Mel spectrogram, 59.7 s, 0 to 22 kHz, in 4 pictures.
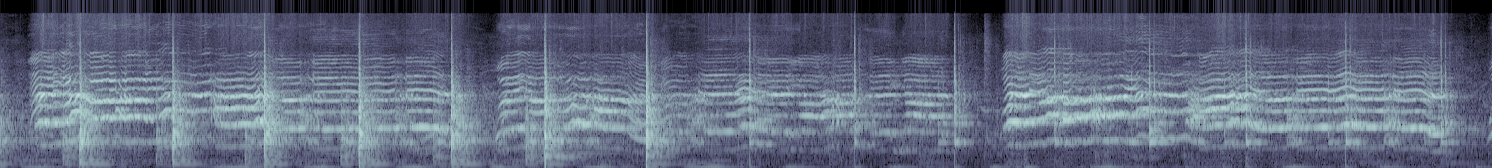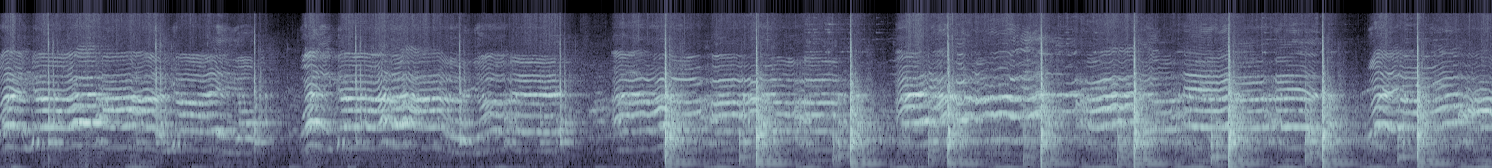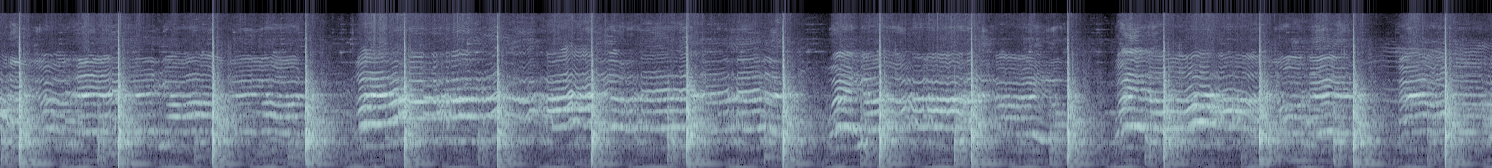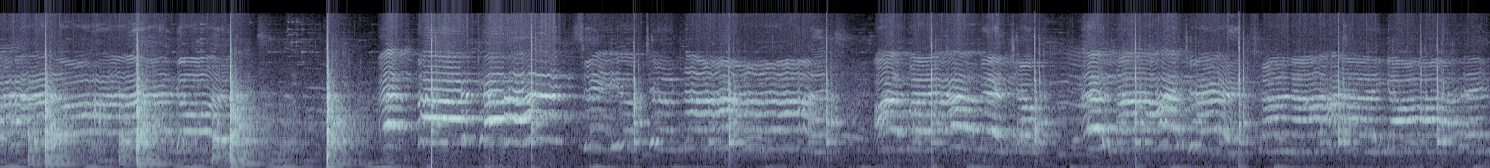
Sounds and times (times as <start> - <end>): Music: 0.0 - 7.7, 8.4 - 52.4
Outside, urban or manmade: 0.0 - 59.6
Singing: 0.0 - 59.6.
